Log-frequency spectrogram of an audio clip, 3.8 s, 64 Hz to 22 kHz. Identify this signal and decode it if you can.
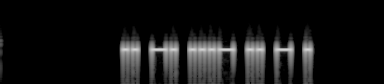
Morse code, heard as a keyed tone, about 25 wpm, 700 Hz. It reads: INVITE
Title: Six Letter Words - 25wpm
